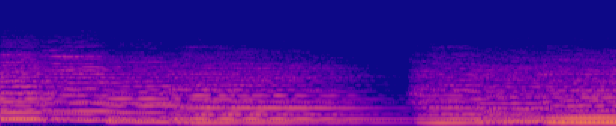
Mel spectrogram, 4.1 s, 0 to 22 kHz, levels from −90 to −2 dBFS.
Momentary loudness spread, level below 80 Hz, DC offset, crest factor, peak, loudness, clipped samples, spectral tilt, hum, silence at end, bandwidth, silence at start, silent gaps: 13 LU; -80 dBFS; under 0.1%; 16 dB; -26 dBFS; -43 LUFS; under 0.1%; -8.5 dB/octave; none; 0 s; 7 kHz; 0 s; none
